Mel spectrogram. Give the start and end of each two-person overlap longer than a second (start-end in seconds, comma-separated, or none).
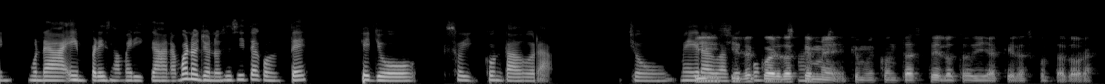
6.9-8.4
